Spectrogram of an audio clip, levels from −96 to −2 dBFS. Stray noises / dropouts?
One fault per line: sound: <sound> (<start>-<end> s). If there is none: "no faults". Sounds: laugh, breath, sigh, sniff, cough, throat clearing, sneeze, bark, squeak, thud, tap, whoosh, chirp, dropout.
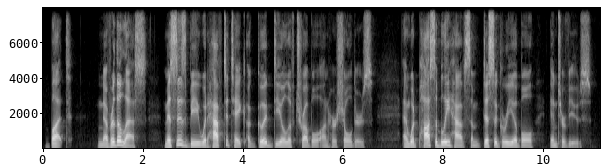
no faults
